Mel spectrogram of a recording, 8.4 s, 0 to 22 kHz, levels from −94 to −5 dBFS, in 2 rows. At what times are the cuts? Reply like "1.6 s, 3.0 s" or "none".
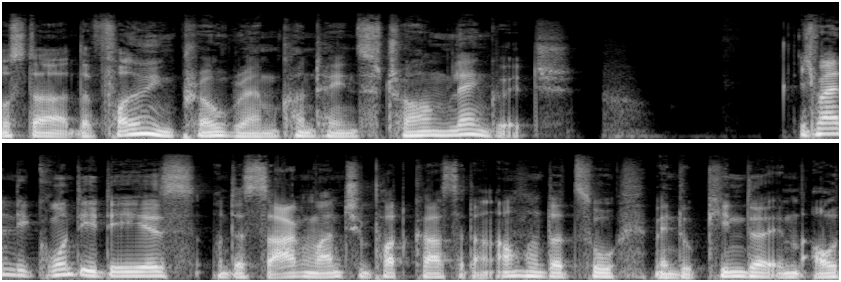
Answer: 3.8 s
